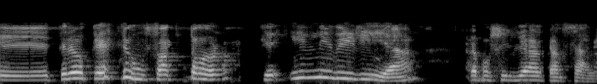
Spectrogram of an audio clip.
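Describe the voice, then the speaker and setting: Very slowly, a woman speaks with lively intonation. Her pitch is fairly high. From Chile. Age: 70s. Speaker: webinar host. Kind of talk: casual chat.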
